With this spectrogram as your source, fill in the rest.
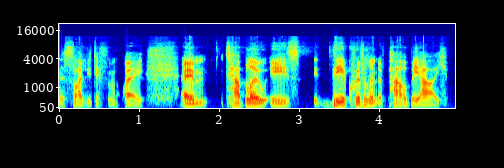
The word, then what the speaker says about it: Tableau: Uh, what are Salesforce uh, table, is it pronounced table or tableau?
